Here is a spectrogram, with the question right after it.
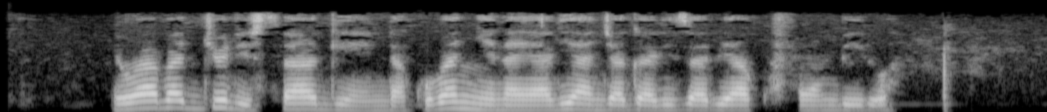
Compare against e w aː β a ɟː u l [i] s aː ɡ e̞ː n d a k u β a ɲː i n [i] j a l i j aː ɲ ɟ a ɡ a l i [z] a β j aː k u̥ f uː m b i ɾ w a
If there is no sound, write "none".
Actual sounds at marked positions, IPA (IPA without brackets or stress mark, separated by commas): i, a, z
